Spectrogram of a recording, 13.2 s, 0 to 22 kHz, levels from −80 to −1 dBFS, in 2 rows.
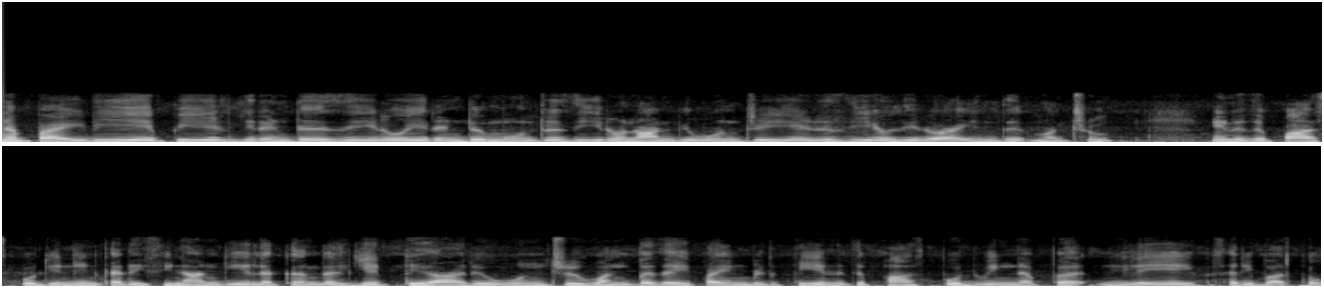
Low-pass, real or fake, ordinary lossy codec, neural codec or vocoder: none; fake; none; codec, 16 kHz, 4 kbps, X-Codec, HuBERT features, trained on balanced general audio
